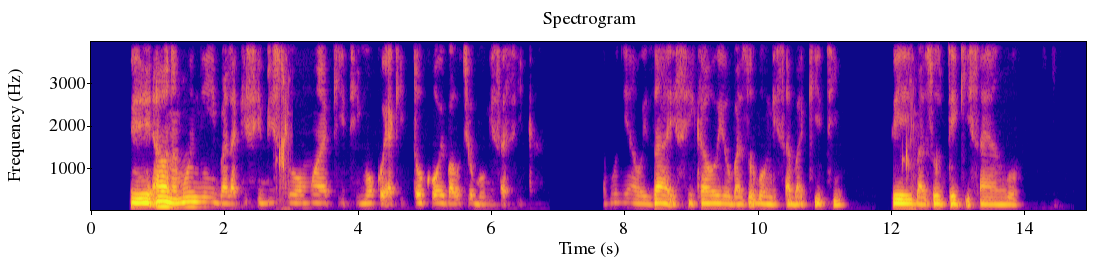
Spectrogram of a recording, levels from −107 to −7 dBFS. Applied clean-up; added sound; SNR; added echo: neural mask model DeepFilterNet 3.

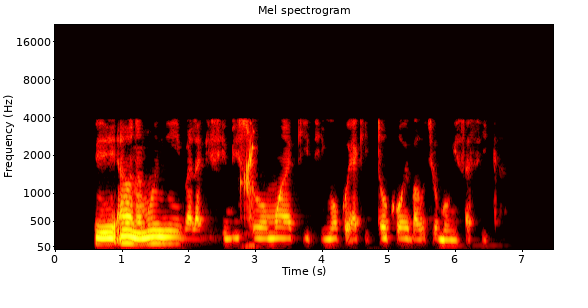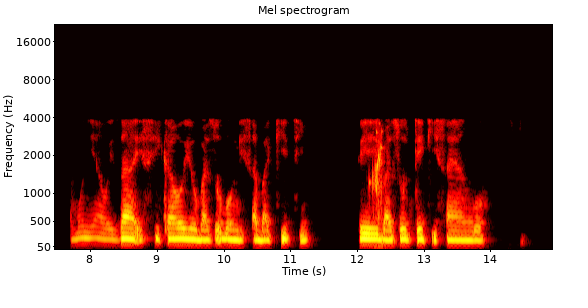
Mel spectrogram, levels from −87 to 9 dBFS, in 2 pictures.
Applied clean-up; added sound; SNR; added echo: classical method WPE with log-MMSE.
